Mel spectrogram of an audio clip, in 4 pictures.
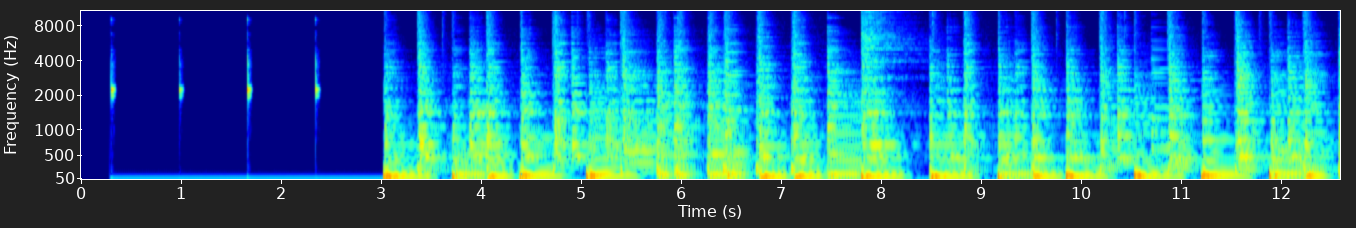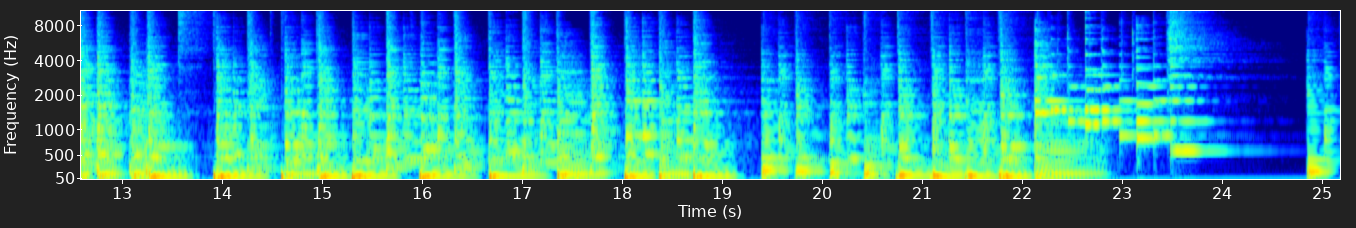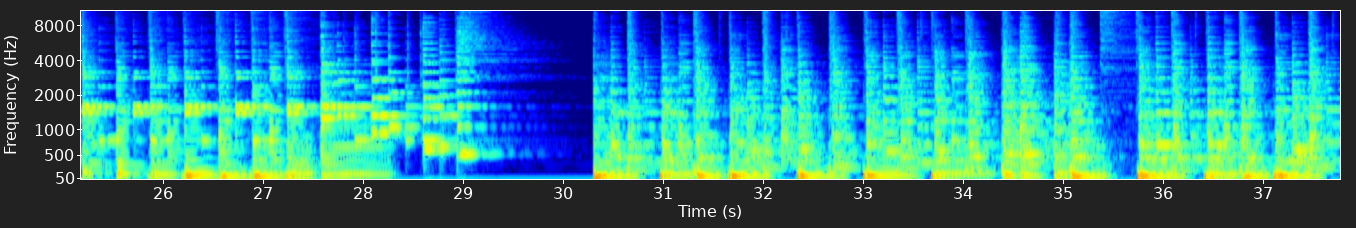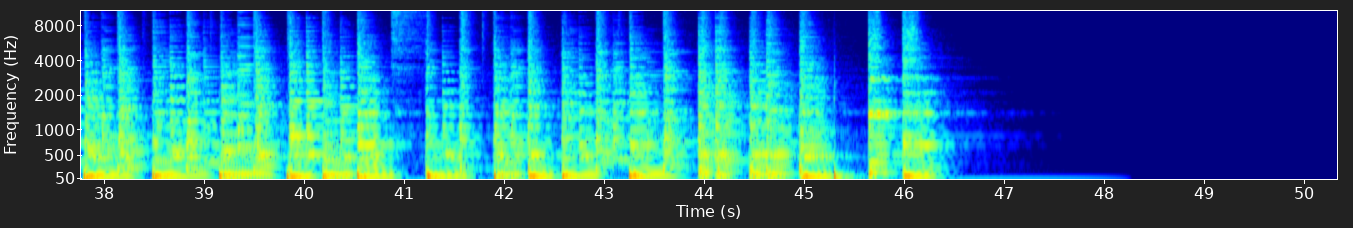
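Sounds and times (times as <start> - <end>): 
ragtime music: 3.0 - 47.0.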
